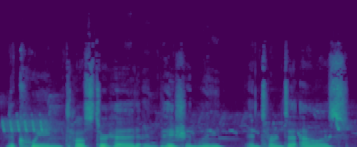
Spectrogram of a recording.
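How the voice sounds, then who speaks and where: A man's voice: low voice, moderate pace, background noise. A man narrating a scripted audiobook story.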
